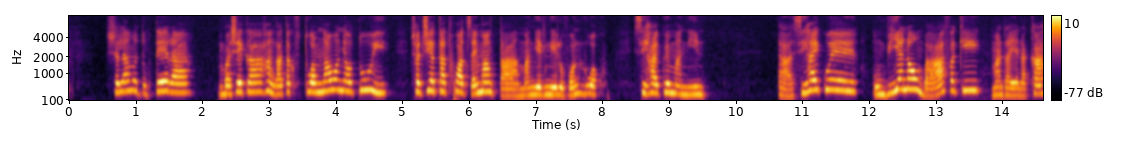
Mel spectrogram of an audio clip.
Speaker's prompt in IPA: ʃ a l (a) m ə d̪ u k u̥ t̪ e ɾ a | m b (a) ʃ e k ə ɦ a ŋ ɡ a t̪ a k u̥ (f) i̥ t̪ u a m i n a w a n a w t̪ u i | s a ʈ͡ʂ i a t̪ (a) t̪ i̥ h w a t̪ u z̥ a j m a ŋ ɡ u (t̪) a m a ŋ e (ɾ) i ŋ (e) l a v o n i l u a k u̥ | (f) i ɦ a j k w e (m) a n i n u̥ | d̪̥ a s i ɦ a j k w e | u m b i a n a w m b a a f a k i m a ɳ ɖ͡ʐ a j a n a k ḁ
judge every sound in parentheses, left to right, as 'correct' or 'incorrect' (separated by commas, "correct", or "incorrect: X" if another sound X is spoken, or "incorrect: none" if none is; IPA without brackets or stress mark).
correct, correct, correct, correct, incorrect: d̪, incorrect: l, correct, incorrect: s, correct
